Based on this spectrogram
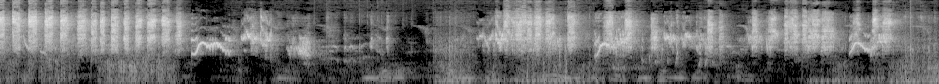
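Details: Lovebirds during breeding, giving dense, harsh chattering and rapid squeaky chirps in bursts, with a few short rising-falling whistled notes; low hum and faint background noise underneath.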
